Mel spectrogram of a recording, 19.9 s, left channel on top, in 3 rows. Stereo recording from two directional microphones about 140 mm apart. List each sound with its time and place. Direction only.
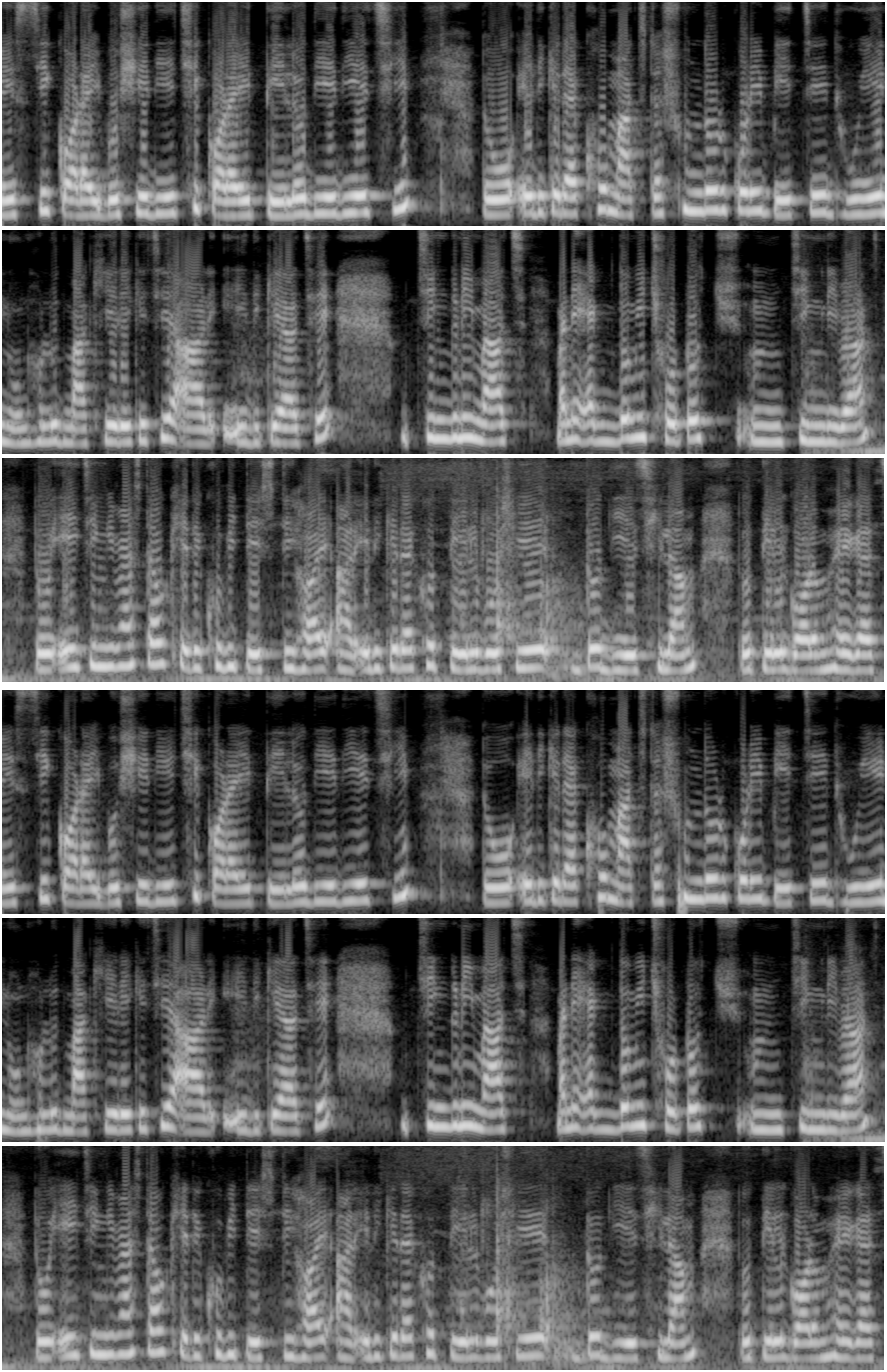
0.0 s speech: 15° left (ahead or behind)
